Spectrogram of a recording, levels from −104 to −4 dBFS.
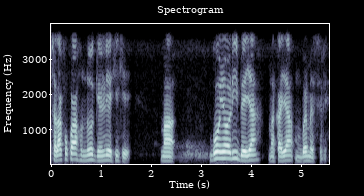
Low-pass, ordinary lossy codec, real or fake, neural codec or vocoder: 3.6 kHz; none; real; none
